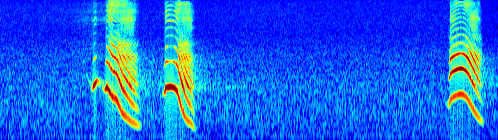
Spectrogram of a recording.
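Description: Three short cow-elk calls, each sliding steeply down in pitch: two close together about a second in, and a third near the end.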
